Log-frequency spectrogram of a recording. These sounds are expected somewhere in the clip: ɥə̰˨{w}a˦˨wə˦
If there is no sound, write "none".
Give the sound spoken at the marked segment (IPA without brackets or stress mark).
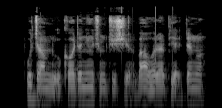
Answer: b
